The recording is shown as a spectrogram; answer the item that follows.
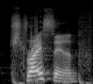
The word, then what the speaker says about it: Streisand: Streisand recently called Apple CEO Tim Cook to complain that Siri pronounces her last name with a Z in the middle of Streisand, and it has annoyed Babs since its launch in 2011.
